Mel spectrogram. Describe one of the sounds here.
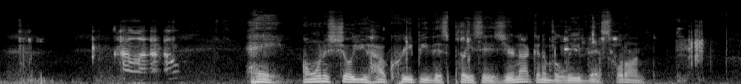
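A young woman talks with animation through a phone's small speaker.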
